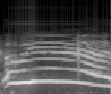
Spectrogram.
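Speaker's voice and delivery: very high, loud, drawn-out cheer; hammed-up burst of joy; mock elation. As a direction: whoop it slowly, stretched out. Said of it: "they're all laughing, and I'm like".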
